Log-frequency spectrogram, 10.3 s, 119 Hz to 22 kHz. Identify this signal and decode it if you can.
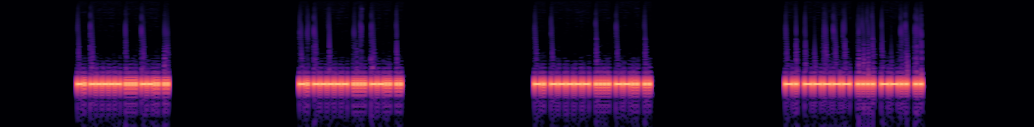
Morse code, heard as a keyed tone, about 62 wpm, 700 Hz. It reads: N0HZI N0HZI N0HZI N0HZI
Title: Speed Racing - USA 1x3 Call Signs 50wpm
